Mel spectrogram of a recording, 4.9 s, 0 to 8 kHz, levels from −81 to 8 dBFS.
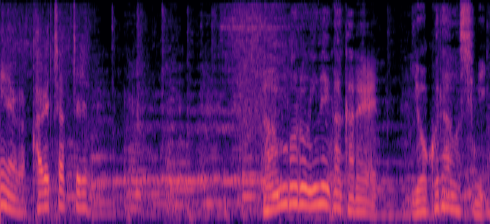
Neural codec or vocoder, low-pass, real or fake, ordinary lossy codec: codec, 16 kHz, 8 kbps, FreqCodec, smaller model; none; fake; none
